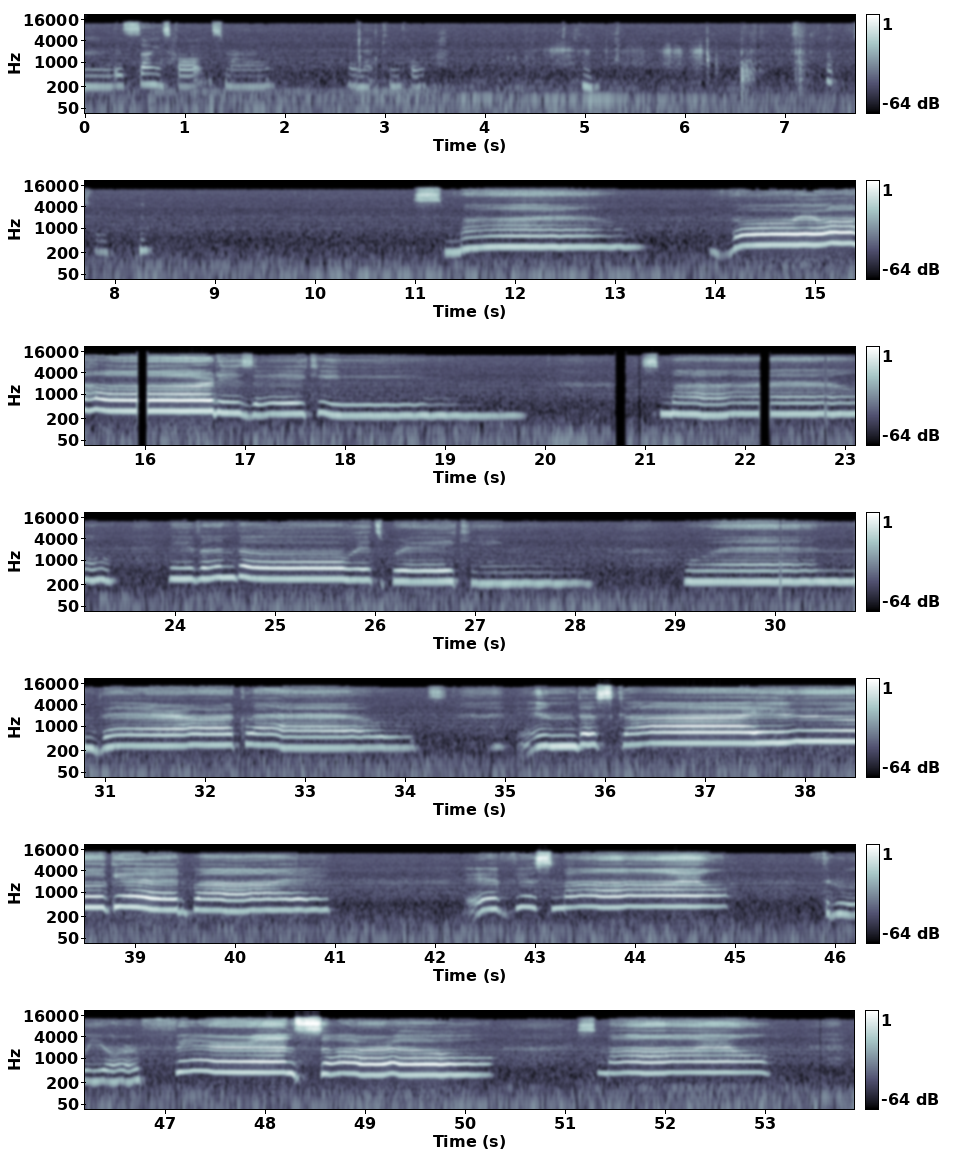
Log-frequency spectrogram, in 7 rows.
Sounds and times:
Female singing: 0.0s - 1.9s, 11.0s - 13.3s, 14.0s - 19.8s, 21.0s - 23.4s, 24.0s - 28.2s, 29.1s - 34.4s, 35.1s - 41.0s, 42.3s - 45.0s, 45.9s - 50.3s, 51.2s - 53.1s.

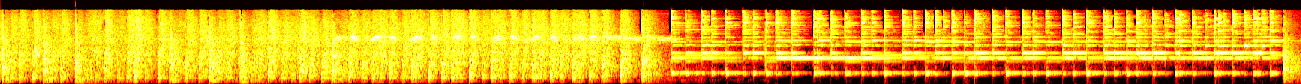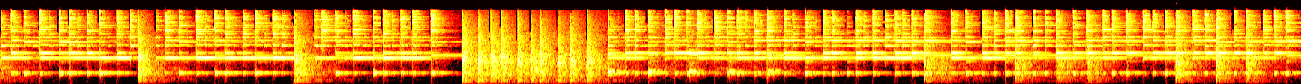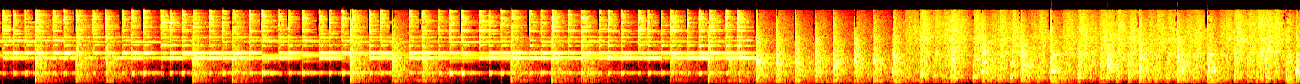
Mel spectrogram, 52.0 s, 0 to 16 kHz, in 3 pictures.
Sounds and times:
Drum: 0.0s - 10.4s, 15.5s - 19.8s, 21.2s - 21.8s, 23.5s - 38.5s, 39.2s - 52.0s
Drum kit: 0.0s - 10.4s, 16.1s - 19.8s, 21.2s - 22.0s, 23.5s - 38.4s, 39.3s - 52.0s.

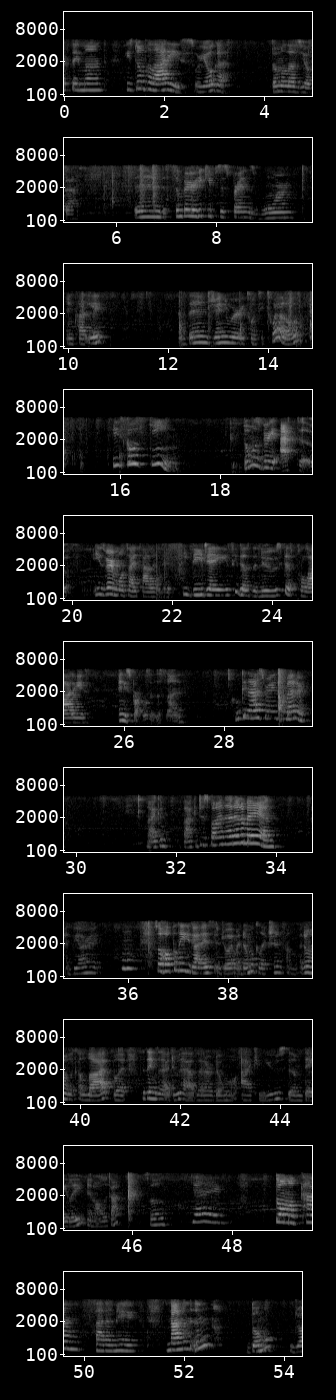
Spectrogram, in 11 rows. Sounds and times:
Speech: 0.0s - 3.4s, 4.2s - 5.3s, 6.4s - 10.8s, 12.2s - 14.8s, 15.8s - 17.2s, 18.4s - 27.3s, 28.1s - 29.8s, 31.4s - 34.1s, 34.7s - 47.9s, 51.7s - 54.3s.

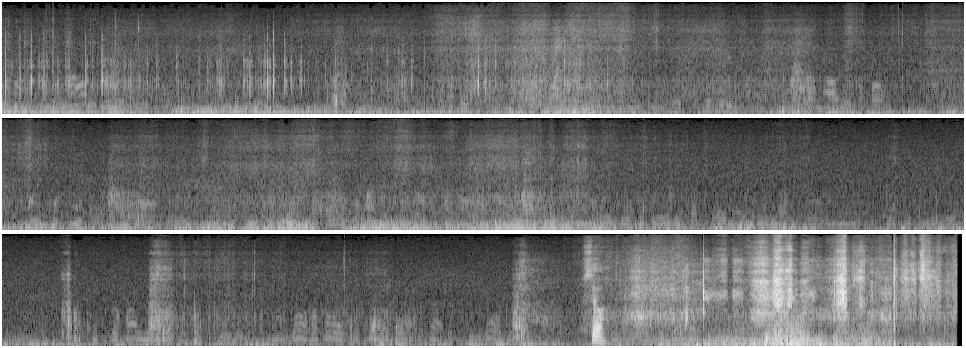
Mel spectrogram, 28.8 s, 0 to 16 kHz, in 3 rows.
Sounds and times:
Speech: 0.0s - 1.9s, 5.8s - 8.9s, 12.7s - 19.6s, 20.2s - 24.4s, 25.0s - 26.3s.

